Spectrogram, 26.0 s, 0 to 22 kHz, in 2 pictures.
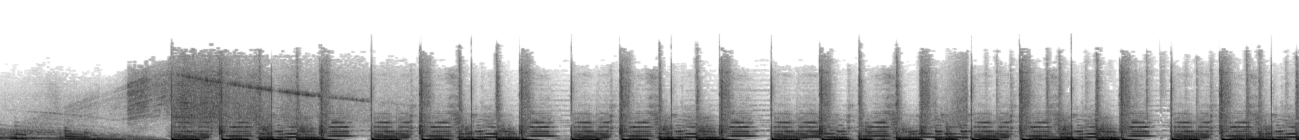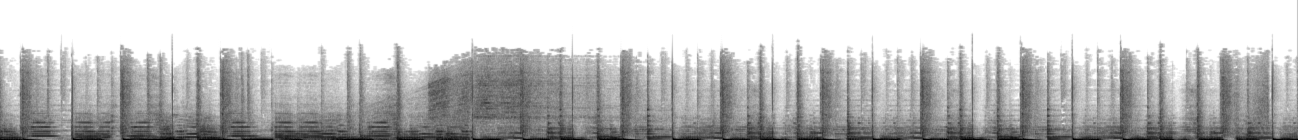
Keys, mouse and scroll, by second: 0.4 space, 0.8-1.5 alt+scroll up 1, 1.8 ctrl+z, 4.8 ctrl+click, 5.6 ctrl+click, 6.3-6.7 alt+scroll down 1, 6.7 space, 7.0 alt+scroll down 1, 7.2 space, 7.6 alt+scroll up 1, 8.8 space, 9.1-9.7 alt+scroll up 1, 11.5 ctrl+click, 11.9 ctrl+space, 13.5 ctrl+click, 14.1-14.7 alt+scroll down 1, 15.0-15.4 alt+scroll down 1, 15.4 space, 17.8-18.3 alt+scroll up 1, 18.3 alt+scroll down 1, 18.5 space, 23.6 ctrl+c.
